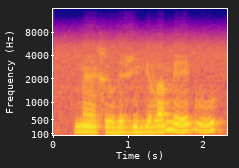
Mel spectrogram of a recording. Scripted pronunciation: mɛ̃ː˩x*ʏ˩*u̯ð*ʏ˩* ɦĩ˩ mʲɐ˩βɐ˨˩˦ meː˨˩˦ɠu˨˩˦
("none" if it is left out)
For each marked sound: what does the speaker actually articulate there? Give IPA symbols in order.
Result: ʏ˩, ɪ˩

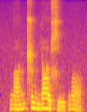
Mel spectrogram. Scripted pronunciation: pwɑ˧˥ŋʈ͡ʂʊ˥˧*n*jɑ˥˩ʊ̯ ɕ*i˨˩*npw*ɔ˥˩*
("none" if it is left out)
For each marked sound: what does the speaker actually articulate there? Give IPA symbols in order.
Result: ŋ, i˨˩, ɔ˥˩

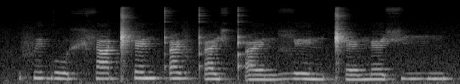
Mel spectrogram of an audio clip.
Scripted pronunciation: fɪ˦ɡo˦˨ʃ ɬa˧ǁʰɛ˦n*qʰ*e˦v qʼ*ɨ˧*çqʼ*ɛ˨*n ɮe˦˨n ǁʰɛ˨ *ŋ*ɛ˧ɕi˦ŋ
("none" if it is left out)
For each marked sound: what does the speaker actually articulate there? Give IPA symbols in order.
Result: qʼ, e˧, ɛ˨, ŋ

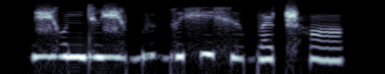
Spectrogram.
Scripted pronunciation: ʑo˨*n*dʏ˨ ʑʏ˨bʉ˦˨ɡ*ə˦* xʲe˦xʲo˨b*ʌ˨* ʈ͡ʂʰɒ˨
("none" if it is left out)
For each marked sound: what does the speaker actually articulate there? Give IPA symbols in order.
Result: n, ʏ˦, a˨

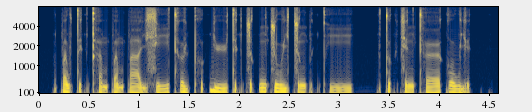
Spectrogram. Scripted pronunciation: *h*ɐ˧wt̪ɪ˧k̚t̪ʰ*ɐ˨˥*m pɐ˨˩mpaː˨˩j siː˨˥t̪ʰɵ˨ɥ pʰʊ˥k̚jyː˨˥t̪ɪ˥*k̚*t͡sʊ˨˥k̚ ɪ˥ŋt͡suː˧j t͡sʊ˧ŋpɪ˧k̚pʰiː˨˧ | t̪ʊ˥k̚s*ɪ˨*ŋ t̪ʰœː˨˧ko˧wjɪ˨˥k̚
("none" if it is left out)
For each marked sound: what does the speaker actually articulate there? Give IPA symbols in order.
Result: p, ɐ˨˩, k̚, ɪ˨

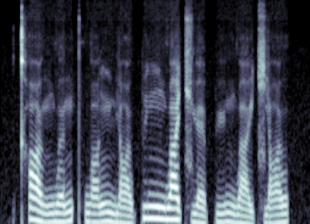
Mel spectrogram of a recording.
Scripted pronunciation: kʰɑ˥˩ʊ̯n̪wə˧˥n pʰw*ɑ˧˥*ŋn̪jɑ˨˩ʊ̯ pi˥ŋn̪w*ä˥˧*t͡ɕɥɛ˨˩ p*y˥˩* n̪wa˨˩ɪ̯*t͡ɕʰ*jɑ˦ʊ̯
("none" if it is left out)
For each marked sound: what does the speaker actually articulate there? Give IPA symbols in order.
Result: ɑ˧˥, ä˥, y˧˥, t͡ɕ

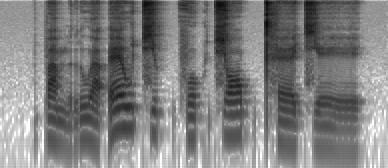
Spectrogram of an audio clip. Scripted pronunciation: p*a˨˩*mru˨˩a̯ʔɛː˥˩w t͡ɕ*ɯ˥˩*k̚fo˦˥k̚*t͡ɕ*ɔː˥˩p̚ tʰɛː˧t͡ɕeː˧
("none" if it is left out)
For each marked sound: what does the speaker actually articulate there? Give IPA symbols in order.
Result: a˨˩, ɯ˥˩, t͡ɕ

